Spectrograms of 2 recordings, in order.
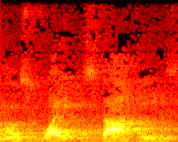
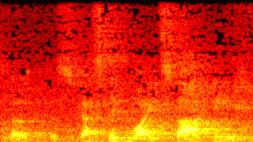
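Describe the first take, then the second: First: Said in the usual way. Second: Softer, chuckling over the disgusting stockings; laughing in disgust. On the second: Real, not acted. Preacher laughing at his hospital stockings, softly. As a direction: laugh through the words in mock disgust.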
